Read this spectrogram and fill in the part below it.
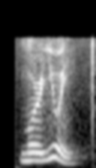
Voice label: Ashamed MerYui, Kumeyaay

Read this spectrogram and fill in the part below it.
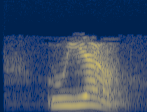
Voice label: Acquaintance UuYaow Knows Someone, Kumeyaay

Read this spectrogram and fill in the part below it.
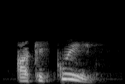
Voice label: Ask Akekwii, Kumeyaay

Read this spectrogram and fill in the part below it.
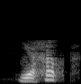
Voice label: All Day Enyaa Wehap, Kumeyaay

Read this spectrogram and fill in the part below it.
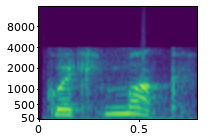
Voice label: "QuilthMuck", Kumeyaay

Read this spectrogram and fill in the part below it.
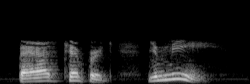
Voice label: "Niimii", Kumeyaay; Bad Tempered

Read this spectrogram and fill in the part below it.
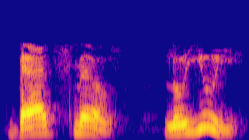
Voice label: "Llyuuy", Kumeyaay; Bad Smell

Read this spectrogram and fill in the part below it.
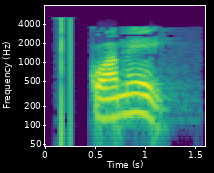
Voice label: Area Above Kwamaay Space Above, Kumeyaay

